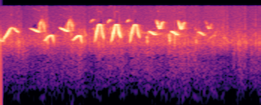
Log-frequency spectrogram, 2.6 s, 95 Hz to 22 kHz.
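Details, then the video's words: Indigo bunting male on Goose Lake Prairie, Illinois, late May 2016, delivering a full song of high, clear paired notes: swooping slurs, then a rhythmic run of sharp arched notes, fading into softer final phrases. "INDIGO BUNTING male singing"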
